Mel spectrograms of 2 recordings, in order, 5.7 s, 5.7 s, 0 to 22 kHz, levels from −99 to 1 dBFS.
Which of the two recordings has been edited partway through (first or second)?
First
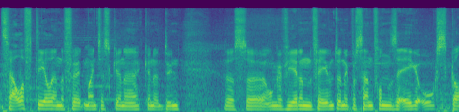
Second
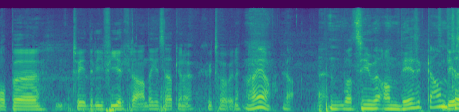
second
